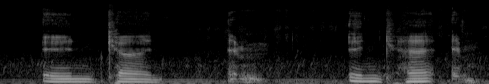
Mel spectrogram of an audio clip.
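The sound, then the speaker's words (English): A pen scratches on paper, a soft rasping in the gaps between people talking. “What are you writing? Scientist things, please, carry on.”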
